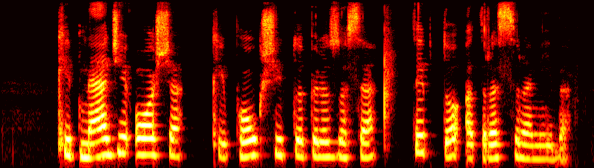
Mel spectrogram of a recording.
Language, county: Lithuanian, Klaipėda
